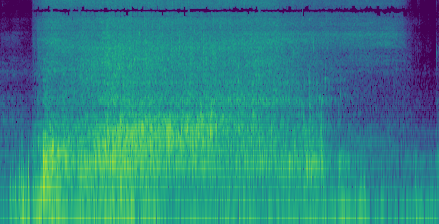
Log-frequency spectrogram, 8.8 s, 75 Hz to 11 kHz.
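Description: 1930s Standard Monaco vented side-spud toilet flushing hard: a few brief knocks, then a sudden rush of water about a second in, loudest over the next few seconds and slowly dying down.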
